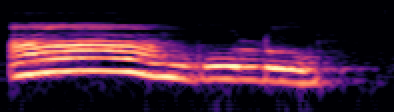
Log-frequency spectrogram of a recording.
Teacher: o an, ele sobressai, é a antepenúltima sílaba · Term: proparoxítona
